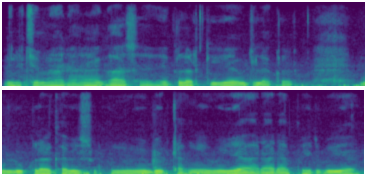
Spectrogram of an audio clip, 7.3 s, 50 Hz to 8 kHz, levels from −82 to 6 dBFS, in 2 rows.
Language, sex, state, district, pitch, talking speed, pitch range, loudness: Hindi, male, Bihar, West Champaran, 130 Hz, 180 wpm, 125-130 Hz, -15 LUFS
